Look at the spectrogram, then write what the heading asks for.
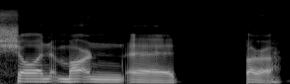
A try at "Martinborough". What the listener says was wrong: Martinborough? It's because there's no extra O between the B and the R. So it's just Martinborough.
